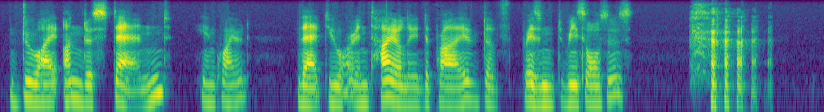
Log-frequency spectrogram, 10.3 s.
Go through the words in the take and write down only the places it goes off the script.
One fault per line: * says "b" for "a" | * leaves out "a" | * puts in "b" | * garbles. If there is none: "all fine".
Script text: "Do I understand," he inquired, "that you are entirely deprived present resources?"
* puts in "of"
